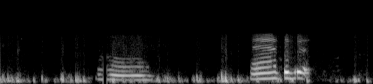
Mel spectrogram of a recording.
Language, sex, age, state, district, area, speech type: Santali, female, 18-30, Jharkhand, Pakur, rural, conversation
